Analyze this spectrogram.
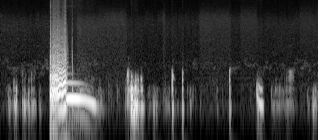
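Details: Male stomach noises during digestion: gurgling, squeaky tones and short pops from the belly with one loud rising gurgle; ordinary bowel sounds (borborygmi).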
